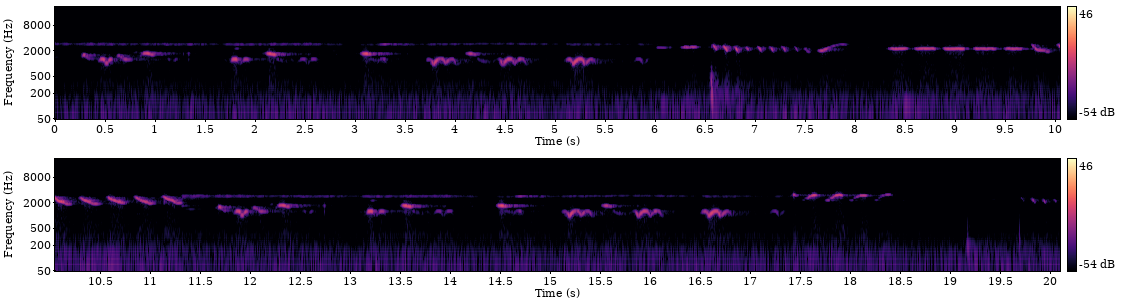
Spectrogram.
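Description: Fairly quiet high whistling and bird-like chirping. A long high whistle is held with brief breaks while shorter chirping notes repeat below it. Rapid falling trills come twice near the middle, and the same pattern returns in the second half.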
